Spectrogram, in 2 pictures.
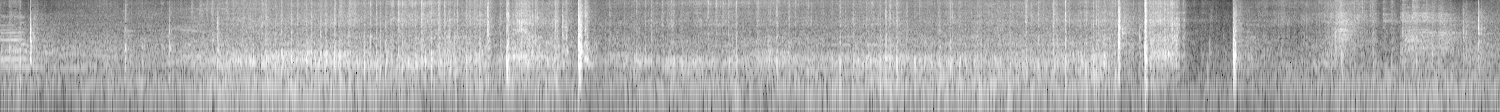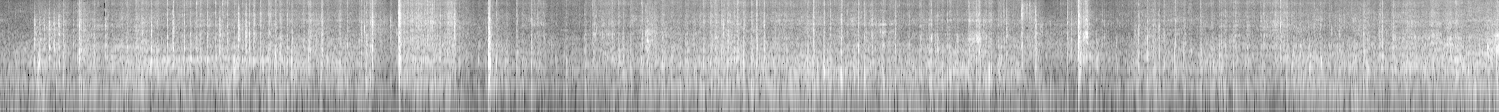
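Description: Skateboard wheels rolling over stone paving slabs, with sharp clacks of the board popping and landing several times through the stretch.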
